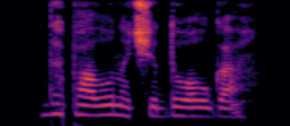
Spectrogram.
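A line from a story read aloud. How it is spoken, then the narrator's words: Gloomy sigh. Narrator (Russian): мрачно вздыхаю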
